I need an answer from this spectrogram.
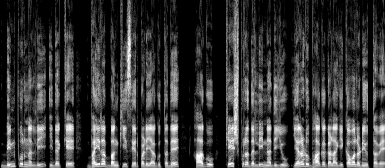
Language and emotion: Kannada, neutral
